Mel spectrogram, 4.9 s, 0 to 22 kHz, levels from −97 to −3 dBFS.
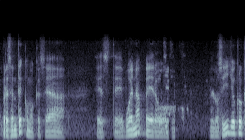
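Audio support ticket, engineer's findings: Other side's voice leaking through, 3.25–3.4 s. Likely residual echo: canceller failed to subtract loudspeaker playback from mic signal. Brief second voice at roughly 10 dB below near-end speech, under the main talker.

Speech suppressed in double talk, 3.38–4.33 s. Likely canceller misjudging overlap as echo and attenuating mic path. Near-end level drops, deepest around 20 dB, about 0.7 s affected in total. Band-limited to 8 kHz via Opus path throughout.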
